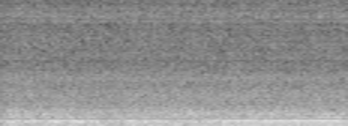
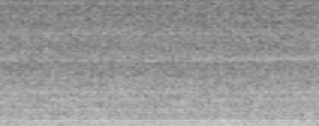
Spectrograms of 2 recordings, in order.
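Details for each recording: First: Pool pump after regaining prime from a dry vacuum line, left running to flush the line: steady, even motor hum with smooth water rush, no surging or gurgling; running normally. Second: Pool pump motor running with loud steady whir and a high thin squeal on top; bearings audibly screaming but pump still working while priming through the skimmer.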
